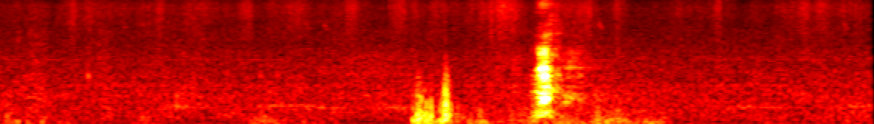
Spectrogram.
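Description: A dog barks twice, about half a second apart, starting about two seconds in; the second bark is the louder.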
